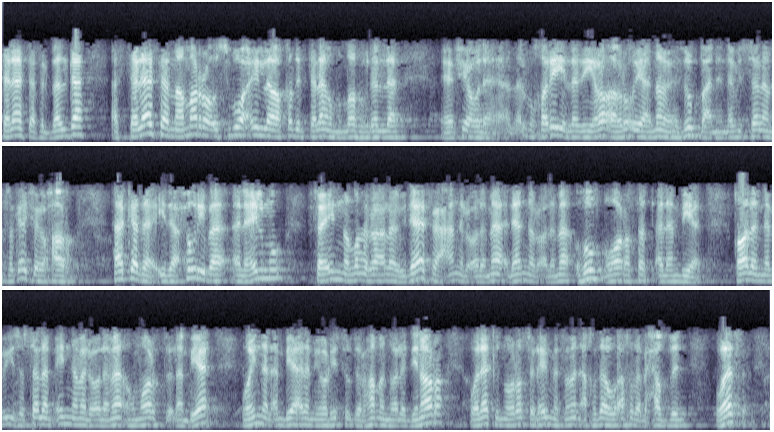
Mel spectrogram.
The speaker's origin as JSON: {"language": "Arabic", "region": "Upper Egypt", "country": "Egypt", "said": "حتى عندنا في الصعيد يقسمون"}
